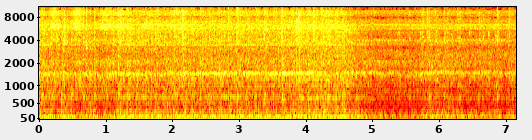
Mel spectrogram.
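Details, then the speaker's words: 1972 Chevy C20 3/4-ton, factory 402 big block, automatic: fuel poured into the carburetor with the fuel line disconnected. Deep, steady V8 idle with an even lope dipping slightly near the end, and a little exhaust smoke. Normal idle. "Oh, it's idling. That sounds good. Okay, a little smoke coming out the butt."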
